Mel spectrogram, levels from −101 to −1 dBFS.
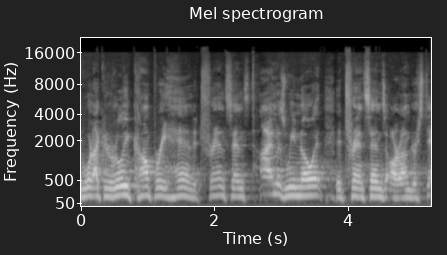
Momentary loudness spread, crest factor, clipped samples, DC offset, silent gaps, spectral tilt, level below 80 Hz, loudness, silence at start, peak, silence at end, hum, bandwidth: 8 LU; 18 dB; under 0.1%; under 0.1%; none; -4.5 dB/octave; -74 dBFS; -25 LUFS; 0 s; -6 dBFS; 0 s; none; 18 kHz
